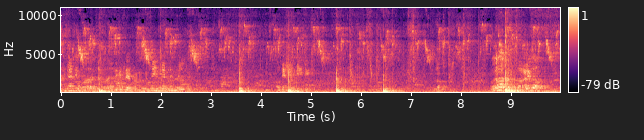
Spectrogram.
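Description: A basketball bounces on hard ground with sharp thuds.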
